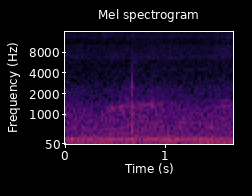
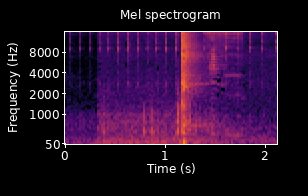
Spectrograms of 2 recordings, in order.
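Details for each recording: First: EVGA BQ ATX power supply fan reassembled after its clicking was fixed by removing a plastic molding flash that caught on the stator: a soft, steady hum with no ticking or rubbing. Quiet, normal fan running after repair. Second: EVGA 800W BW ATX power supply fan coasting down: sharp regular clicks that slow with the fan, occurring only in some orientations; a mechanical fault, a plastic flash on a badly molded part catching on the stator.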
